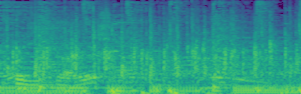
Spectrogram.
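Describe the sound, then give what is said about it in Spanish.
Steady applause, a dense crackle of many hands clapping throughout, with voices talking over it, applauding someone who has just become a mother. “¿Se aplaude a uno cuando es madre?”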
